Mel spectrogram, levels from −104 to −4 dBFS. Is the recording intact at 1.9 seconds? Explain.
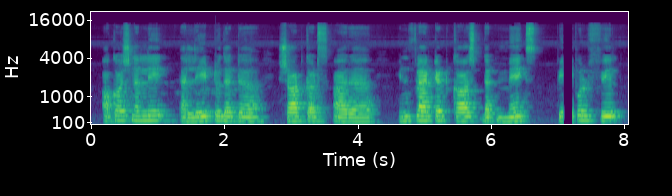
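No. At 1.87 s the speech has a single sharp click, a brief break in the waveform. This is likely dropped samples: a handful, well under a millisecond, missing from the stream, so the signal jumps straight to a later value without losing any audible sound.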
